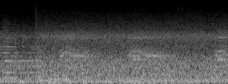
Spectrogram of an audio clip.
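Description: A crow cawing: short calls about once a second over a low, steady background.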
